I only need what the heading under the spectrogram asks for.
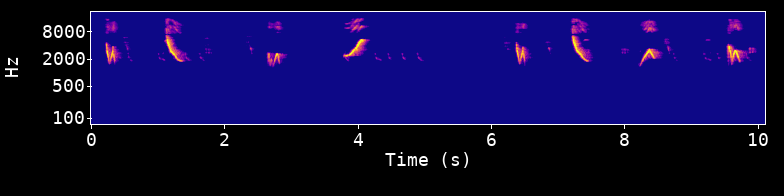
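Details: Red-cowled cardinal (galo de campina) song: loud whistled slurs, some sweeping steeply down, others climbing upward, spaced about a second apart with soft chirps between and a brief pause midway.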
